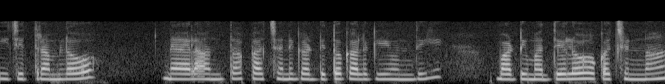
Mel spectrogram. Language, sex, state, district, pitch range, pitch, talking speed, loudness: Telugu, female, Andhra Pradesh, Chittoor, 240-255 Hz, 245 Hz, 110 wpm, -19 LUFS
